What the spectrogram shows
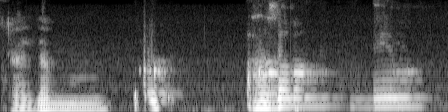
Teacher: Mim matar dia idgham maal ghunnah kamil. So kena rapatkan bibir dan dibaca dengung dua harakat sekali.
